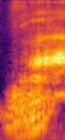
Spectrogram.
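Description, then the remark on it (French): A cat being looked after for its owner lets out a single drawn-out, strained yowl, fairly loud, sustained for under a second with no talking over it. “Tu, tu, tu discutes avec le chat ou tu m'appelles Non, désolé.”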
